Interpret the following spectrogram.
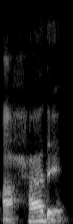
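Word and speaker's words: أحد: ফলশ্রুতিতে আমরা কলকলা করব আহাদে, আহাদে। এখন আমি যদি বলি আহাদো, তাহলে কিন্তু এটা মোটা হচ্ছে এবং এটা একটা ভুল উচ্চারণ হবে, কারণ দাল হরফটা পাতলা।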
